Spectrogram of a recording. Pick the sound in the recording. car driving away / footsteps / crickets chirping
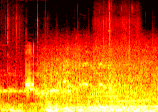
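car driving away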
